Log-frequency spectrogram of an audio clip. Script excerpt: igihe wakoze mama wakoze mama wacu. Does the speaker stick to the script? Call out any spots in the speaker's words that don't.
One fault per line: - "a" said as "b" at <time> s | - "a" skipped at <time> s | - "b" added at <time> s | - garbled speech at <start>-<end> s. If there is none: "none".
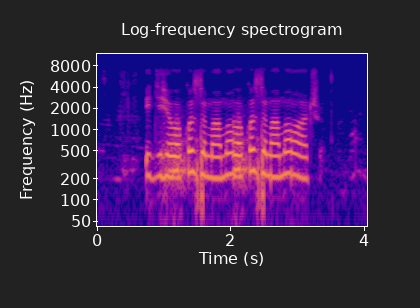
none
